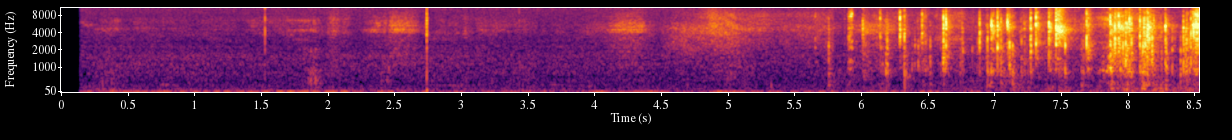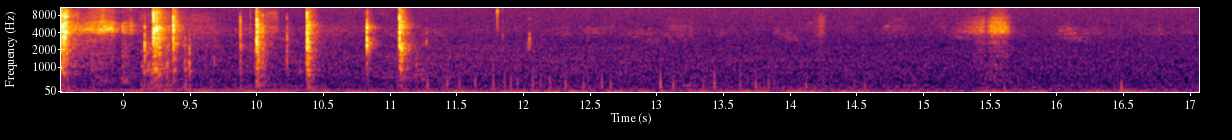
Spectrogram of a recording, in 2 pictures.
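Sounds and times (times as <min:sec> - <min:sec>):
plastic snack bag crinkling: 0:05.6 - 0:11.4.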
